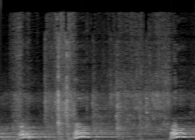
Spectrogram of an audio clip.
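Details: Noisy pet dog barking at night: three short, sharp barks with a brief falling tail, spaced unevenly across two seconds, the first two close together, the last after a pause.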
